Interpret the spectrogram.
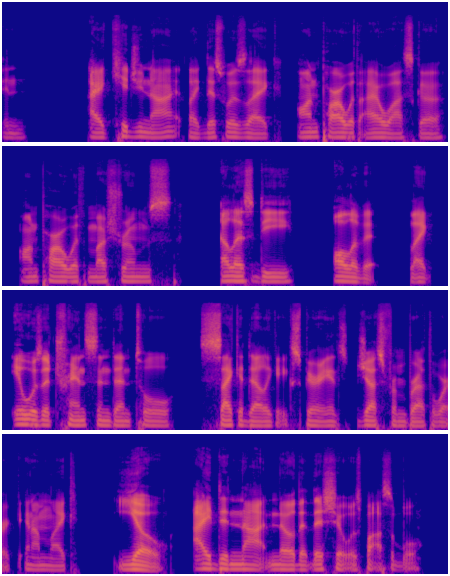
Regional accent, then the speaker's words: San Diego, California, United States; now in Oregon, United States; I'm from San Diego

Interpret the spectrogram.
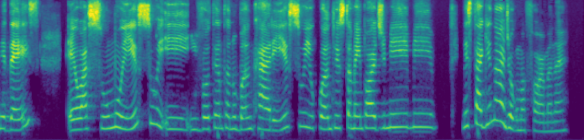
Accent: Cachoeira Paulista, São Paulo, Brazil; sou de Cachoeira Paulista, interior de São Paulo

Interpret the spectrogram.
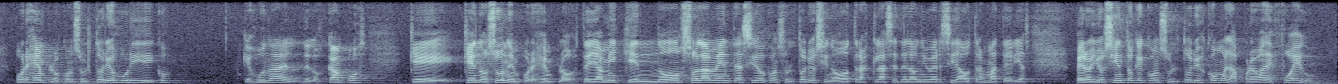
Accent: La Guajira, Colombia; de donde yo vengo, La Guajira.

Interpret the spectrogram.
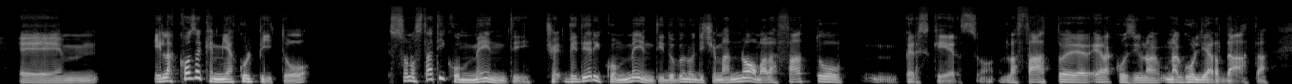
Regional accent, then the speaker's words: Milan, Lombardy, Italy; moved away as an adult; now in United Kingdom; da ragazzino vivevo a Milano

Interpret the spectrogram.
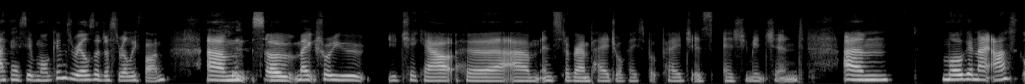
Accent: Kapiti, Wellington, New Zealand; especially that one is in my hometown. I mean, I can come into the city, but like, oh, in Kapiti

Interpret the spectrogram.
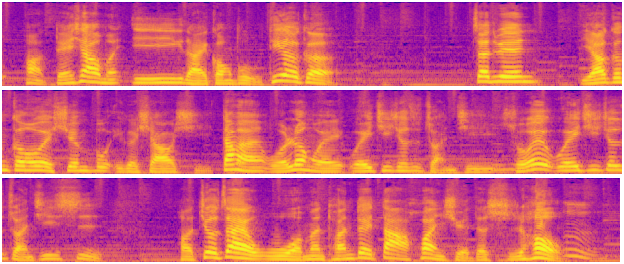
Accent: Taipei, Taiwan; 我就在河江街的夜市长大的

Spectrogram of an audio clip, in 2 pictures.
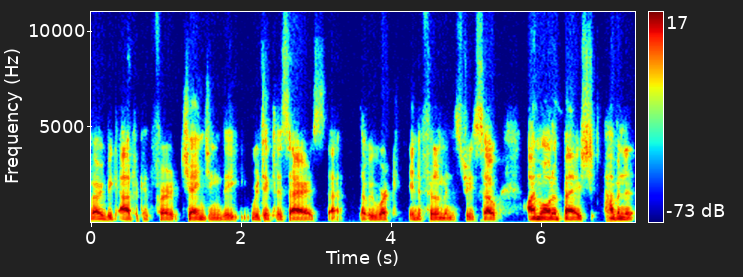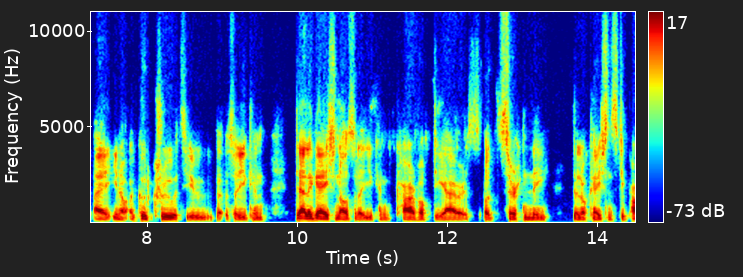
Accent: Rathangan, Leinster, Ireland; I'm from Kildare, from a town called Rathangan in Kildare.

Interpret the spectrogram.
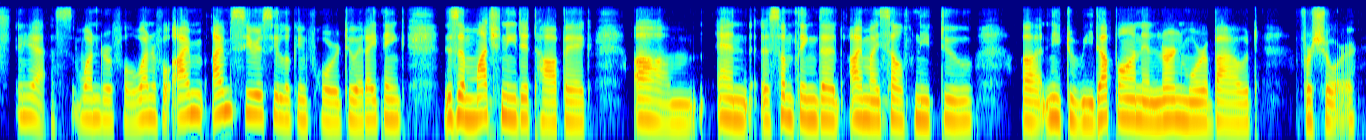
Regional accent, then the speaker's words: Pakistan; I'm Pakistani

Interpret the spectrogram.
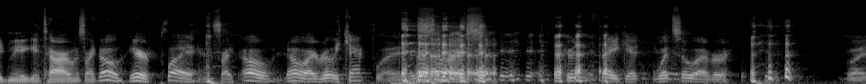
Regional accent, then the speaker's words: Chicago, Illinois, United States; I grew up in South Chicago

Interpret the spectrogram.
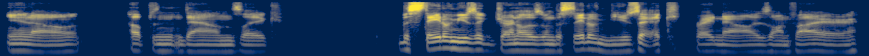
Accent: Philadelphia, Pennsylvania, United States; I'm from Philly, and I used to go to the Matt Deason block parties all the time

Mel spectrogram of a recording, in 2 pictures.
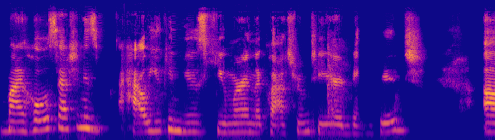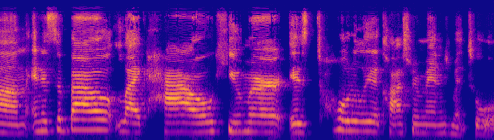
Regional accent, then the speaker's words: Florida, United States; also born or lived in Massachusetts; I was born in Massachusetts. I was raised in Florida. We moved here probably when I was 3 years old.

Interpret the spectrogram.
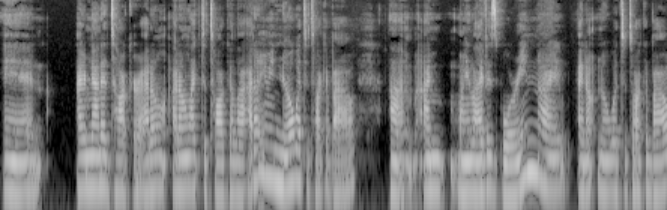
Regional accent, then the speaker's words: Liberia; moved away; I was born and raised in Liberia, West Africa

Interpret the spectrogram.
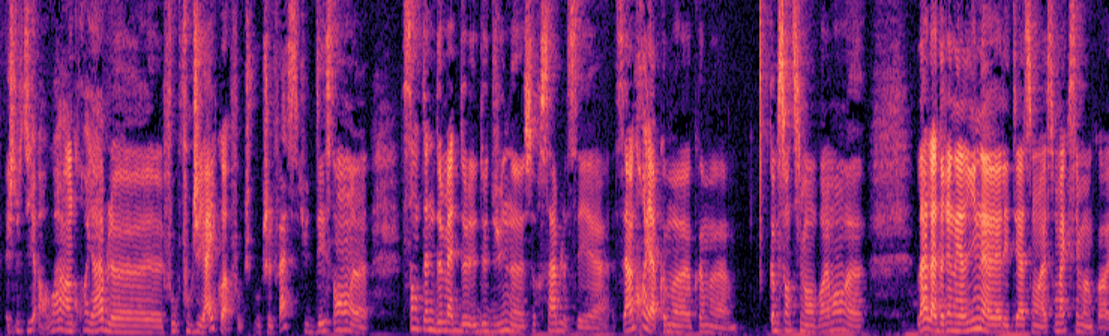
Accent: Nantes, Pays de la Loire, France; moved away; je viens à l'origine de Nantes

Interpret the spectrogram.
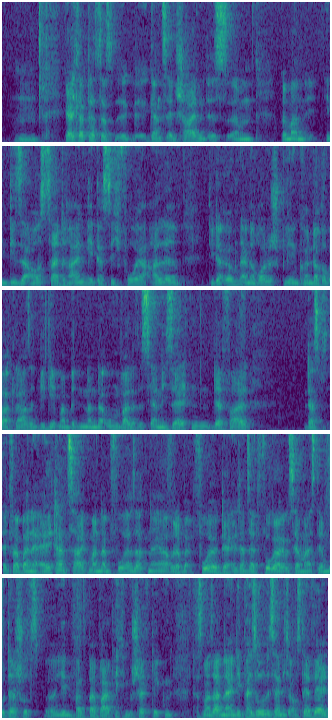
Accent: Rhineland, Germany; bei uns im Rheinland

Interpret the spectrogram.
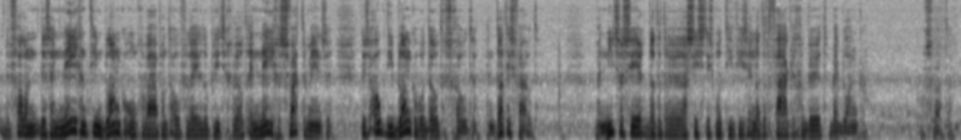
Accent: Netherlands; wij als Nederlanders

